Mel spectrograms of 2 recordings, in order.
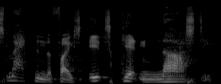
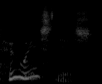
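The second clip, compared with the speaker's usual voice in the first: awed question; 9 dB quieter, slower than usual. Acted. Disciples awed.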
